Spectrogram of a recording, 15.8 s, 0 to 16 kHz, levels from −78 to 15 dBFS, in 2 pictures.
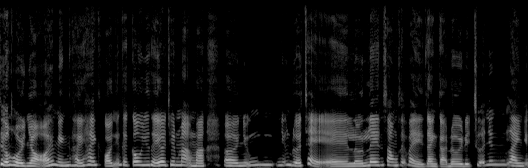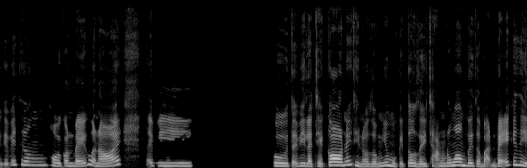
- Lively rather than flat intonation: No, average, 4.9 semitones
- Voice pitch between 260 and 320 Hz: Yes, very high, 275 Hz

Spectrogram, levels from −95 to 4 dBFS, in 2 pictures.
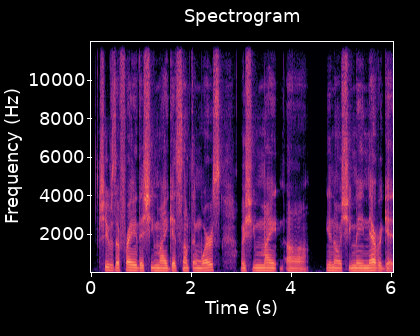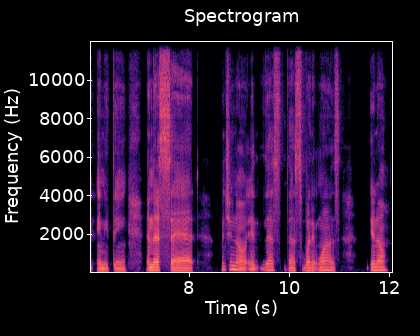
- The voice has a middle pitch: No, low, 130 Hz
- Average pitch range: No, narrow, 2.3 semitones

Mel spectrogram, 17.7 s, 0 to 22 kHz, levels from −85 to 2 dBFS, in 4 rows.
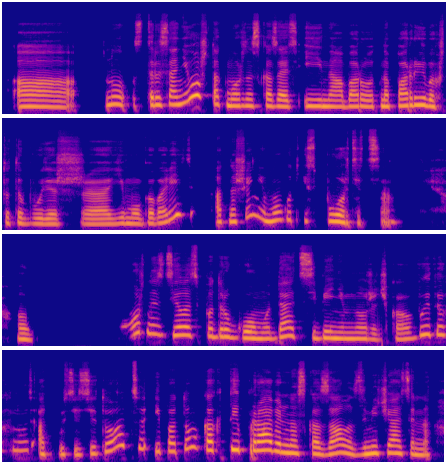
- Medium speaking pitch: No, high, 210 Hz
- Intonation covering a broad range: Yes, wide, 6.3 semitones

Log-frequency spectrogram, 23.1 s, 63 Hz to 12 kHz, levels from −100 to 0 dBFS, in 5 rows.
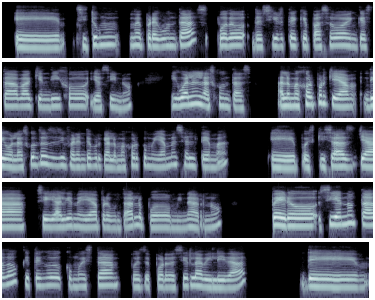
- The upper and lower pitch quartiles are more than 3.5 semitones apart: No, average, 2.7 semitones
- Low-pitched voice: No, high, 195 Hz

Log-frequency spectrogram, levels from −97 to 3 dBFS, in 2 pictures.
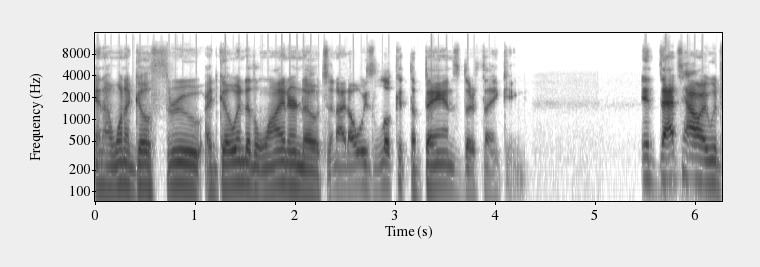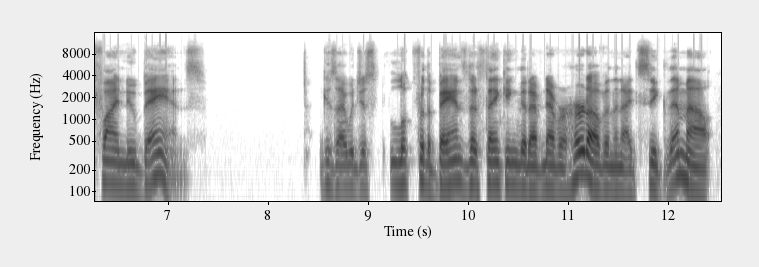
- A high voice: No, low, 120 Hz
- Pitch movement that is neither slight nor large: No, narrow, 2.3 semitones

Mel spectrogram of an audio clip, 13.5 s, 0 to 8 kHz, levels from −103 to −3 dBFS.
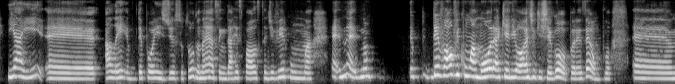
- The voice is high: Yes, high, 220 Hz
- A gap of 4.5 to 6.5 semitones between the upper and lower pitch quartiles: No, average, 3.8 semitones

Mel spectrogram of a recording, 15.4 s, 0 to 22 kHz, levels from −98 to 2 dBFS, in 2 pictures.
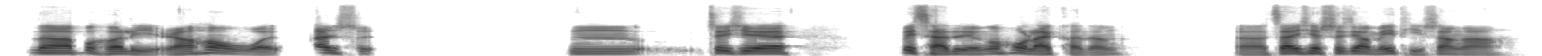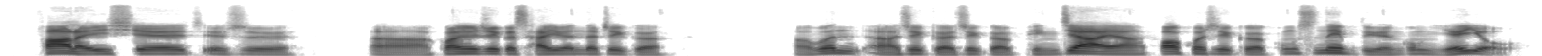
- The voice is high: No, low, 125 Hz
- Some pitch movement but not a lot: Yes, average, 4.9 semitones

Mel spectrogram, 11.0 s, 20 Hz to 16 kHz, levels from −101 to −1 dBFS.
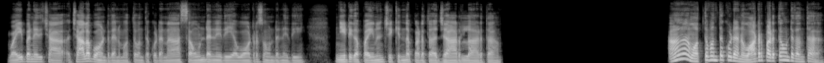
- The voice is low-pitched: Yes, low, 105 Hz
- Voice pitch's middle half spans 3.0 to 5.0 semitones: Yes, average, 4.0 semitones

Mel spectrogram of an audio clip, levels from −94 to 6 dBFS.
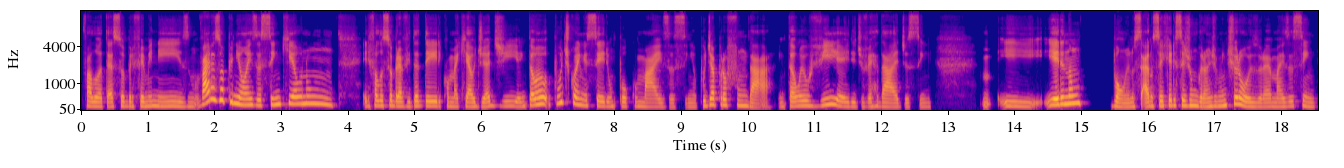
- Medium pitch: Yes, medium, 175 Hz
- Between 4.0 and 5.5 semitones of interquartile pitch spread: Yes, average, 4.5 semitones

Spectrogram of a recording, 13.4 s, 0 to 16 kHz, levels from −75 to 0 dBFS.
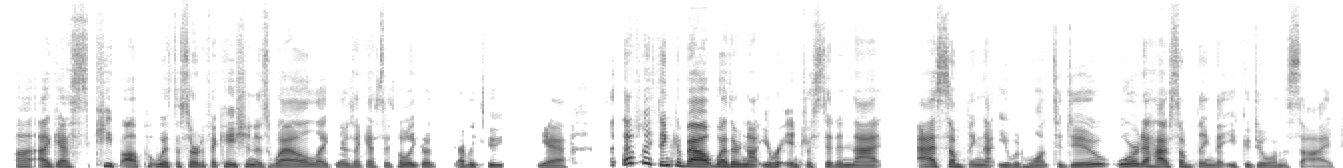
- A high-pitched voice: No, medium, 175 Hz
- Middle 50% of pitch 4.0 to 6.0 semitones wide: No, average, 2.8 semitones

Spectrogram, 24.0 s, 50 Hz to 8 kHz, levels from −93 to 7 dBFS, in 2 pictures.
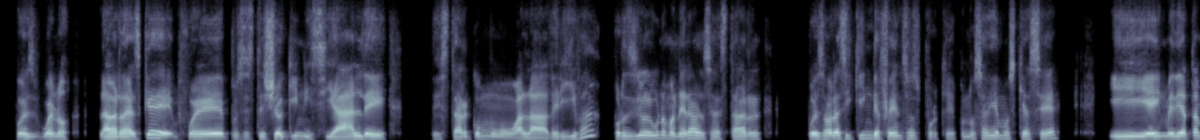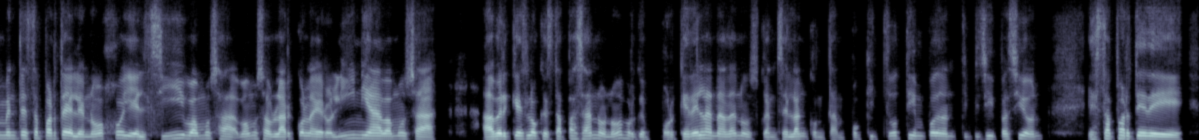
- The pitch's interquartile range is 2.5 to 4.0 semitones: Yes, average, 3.2 semitones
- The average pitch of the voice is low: No, medium, 150 Hz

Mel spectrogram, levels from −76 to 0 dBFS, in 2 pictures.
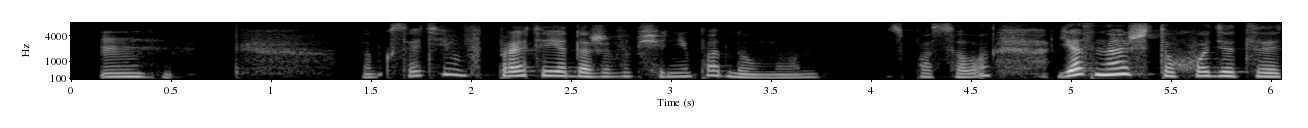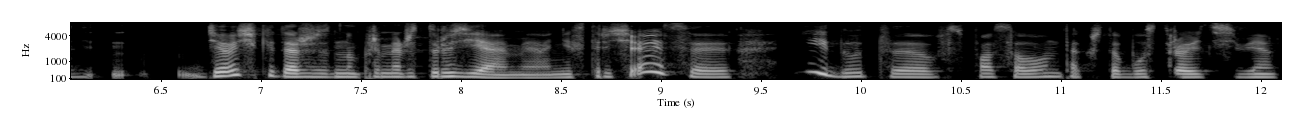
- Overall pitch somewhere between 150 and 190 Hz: Yes, medium, 185 Hz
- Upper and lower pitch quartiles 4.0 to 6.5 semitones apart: Yes, average, 4.8 semitones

